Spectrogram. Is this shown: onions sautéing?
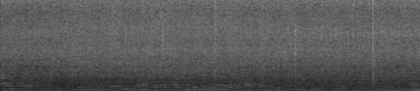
yes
